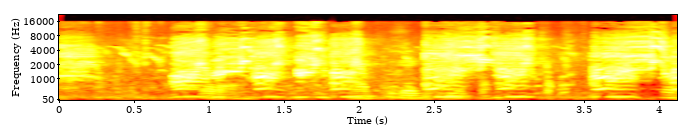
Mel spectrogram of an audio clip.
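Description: Geese honk loudly and repeatedly close by, a raucous overlapping chorus of nasal calls with brief pauses.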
